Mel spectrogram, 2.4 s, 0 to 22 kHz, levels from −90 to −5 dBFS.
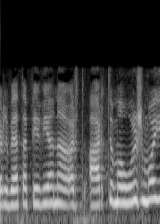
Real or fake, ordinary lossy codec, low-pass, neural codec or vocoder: fake; MP3, 64 kbps; 7.2 kHz; codec, 16 kHz, 1 kbps, X-Codec, WavLM features, trained on Multilingual LibriSpeech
